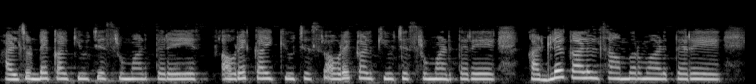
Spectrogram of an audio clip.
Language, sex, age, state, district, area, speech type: Kannada, female, 18-30, Karnataka, Tumkur, rural, spontaneous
